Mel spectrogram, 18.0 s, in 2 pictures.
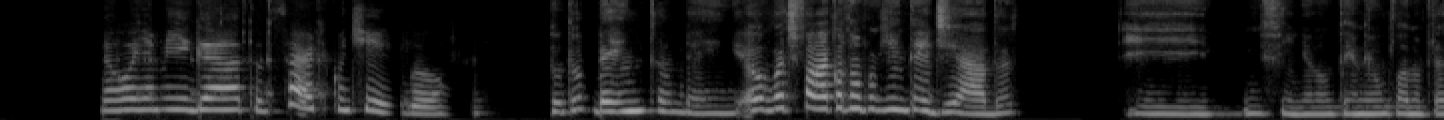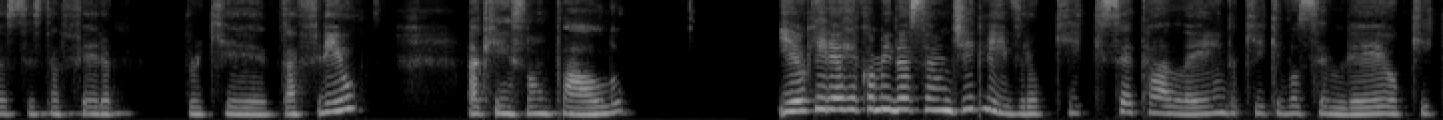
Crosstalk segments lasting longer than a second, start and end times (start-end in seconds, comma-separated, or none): none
